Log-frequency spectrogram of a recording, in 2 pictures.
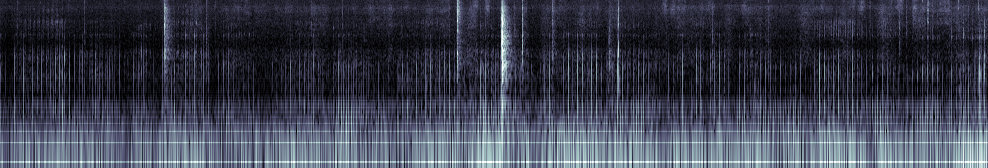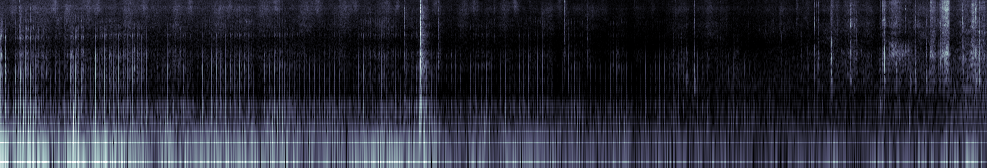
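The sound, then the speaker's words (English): A male cat purrs steadily, a continuous low rumbling hum that holds for the whole stretch, with a couple of faint clicks and a slight softening near the end. “Before I explain, I had better give the cat his dinner, else this bad spirit will be waiting for me when I come home.”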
